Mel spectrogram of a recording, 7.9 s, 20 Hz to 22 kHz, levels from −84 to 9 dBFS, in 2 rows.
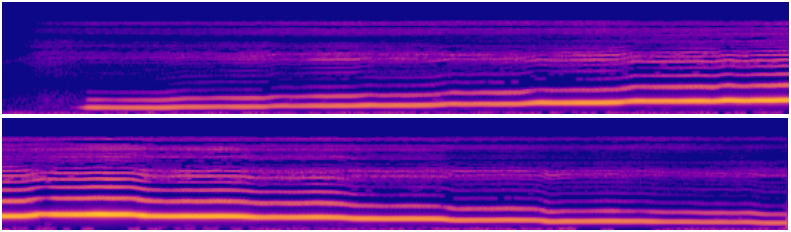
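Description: From start to end, the music carries what is likely Vorbis compression at a low bitrate, somewhere near 28 kbps. Nothing survives above about 10.6 kHz, and the treble that remains is quantised so coarsely that its fine detail turns into hiss-like noise, leaving tones roughened and grainy and attacks smeared. On a spectrogram this shows as a hard flat ceiling at 10.6 kHz with speckled, blotchy energy just beneath it.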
